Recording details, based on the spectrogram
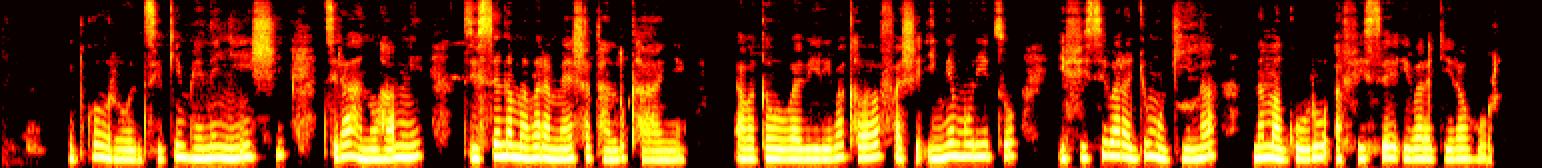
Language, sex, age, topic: Rundi, female, 18-24, agriculture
